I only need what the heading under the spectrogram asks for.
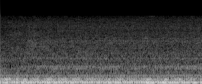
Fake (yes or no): no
